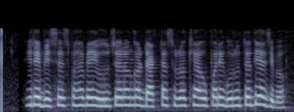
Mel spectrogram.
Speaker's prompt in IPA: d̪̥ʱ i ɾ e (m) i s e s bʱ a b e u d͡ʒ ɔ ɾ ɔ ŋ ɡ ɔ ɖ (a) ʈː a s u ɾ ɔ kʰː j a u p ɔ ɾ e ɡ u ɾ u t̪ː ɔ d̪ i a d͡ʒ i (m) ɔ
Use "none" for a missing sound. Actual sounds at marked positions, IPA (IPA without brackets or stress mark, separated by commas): b, a, b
